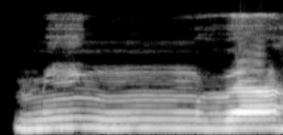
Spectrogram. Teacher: মিম নুন জের মিং, জাল জবর দা, মিং দা। নুন সাকিন, নুন সাকিনের পরে ইকফার হরফ জাল আসছে, গুন্না সহ পড়তে হবে।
